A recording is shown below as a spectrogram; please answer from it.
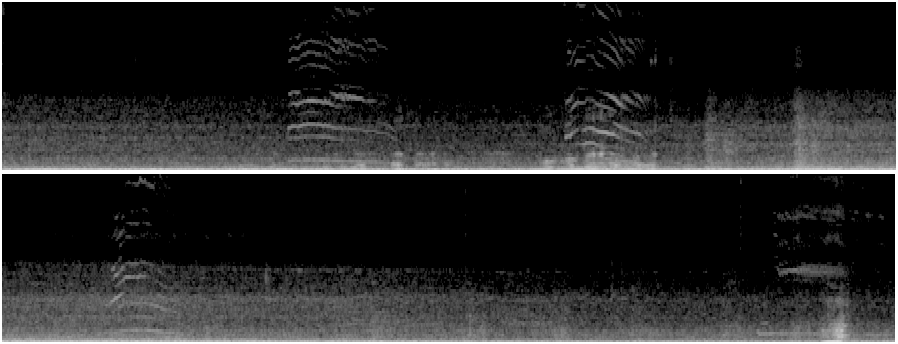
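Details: Homeless kitten on a street in Istanbul cries for its mother: four or five thin, curved meows scattered across the stretch at irregular gaps, with a constant low hum of city traffic beneath.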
